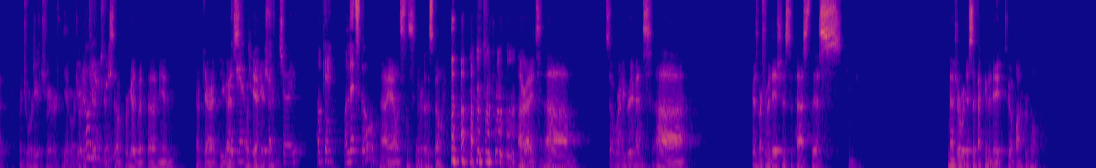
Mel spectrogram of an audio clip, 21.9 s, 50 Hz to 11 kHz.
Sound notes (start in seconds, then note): 9.0 laughs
